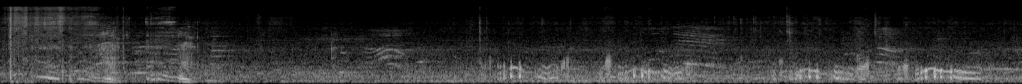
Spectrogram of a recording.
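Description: Pigeons coo repeatedly in soft, low throaty phrases, a male near a female, mixed with other bird calls and someone talking nearby.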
